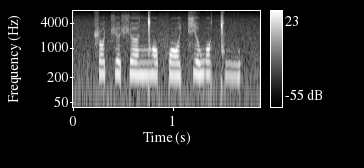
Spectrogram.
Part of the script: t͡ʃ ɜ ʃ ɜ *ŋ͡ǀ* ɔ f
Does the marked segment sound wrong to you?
no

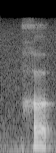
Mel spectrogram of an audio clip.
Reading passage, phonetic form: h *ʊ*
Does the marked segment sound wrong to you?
no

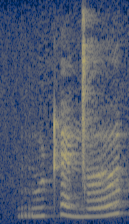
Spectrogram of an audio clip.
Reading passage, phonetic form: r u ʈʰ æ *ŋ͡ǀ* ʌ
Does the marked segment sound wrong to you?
no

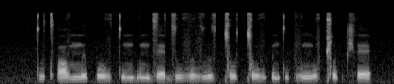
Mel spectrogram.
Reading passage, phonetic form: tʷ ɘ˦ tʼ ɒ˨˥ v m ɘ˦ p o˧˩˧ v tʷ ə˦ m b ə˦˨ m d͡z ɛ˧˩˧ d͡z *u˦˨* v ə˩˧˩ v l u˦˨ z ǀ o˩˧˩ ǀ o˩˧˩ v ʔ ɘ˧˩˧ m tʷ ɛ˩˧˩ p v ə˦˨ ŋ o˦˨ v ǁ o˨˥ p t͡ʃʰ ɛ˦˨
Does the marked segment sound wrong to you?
no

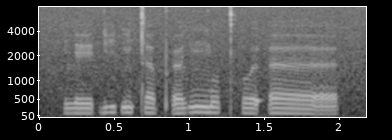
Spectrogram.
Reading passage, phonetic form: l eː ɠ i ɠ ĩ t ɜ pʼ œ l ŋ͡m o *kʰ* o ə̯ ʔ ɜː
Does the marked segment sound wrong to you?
no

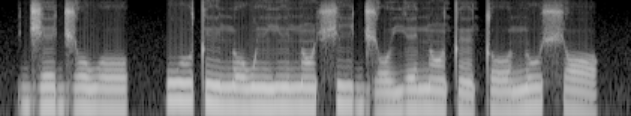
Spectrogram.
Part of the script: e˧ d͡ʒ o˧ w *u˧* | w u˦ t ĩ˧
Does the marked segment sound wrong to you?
yes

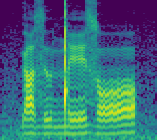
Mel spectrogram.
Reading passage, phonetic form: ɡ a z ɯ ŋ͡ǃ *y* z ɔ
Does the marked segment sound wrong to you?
yes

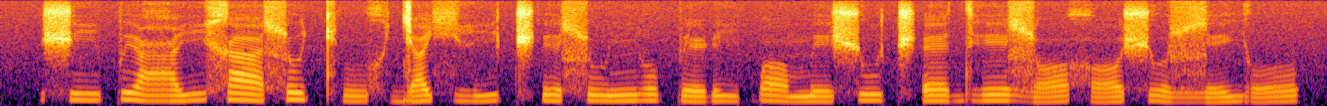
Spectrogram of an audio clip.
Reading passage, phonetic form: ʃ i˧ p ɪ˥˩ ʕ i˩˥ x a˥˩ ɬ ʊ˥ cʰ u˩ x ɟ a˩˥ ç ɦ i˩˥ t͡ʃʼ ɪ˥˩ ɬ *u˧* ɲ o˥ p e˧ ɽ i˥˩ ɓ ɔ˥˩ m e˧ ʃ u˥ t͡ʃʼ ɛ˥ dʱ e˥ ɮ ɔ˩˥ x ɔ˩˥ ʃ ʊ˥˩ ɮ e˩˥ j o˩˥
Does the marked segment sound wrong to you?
no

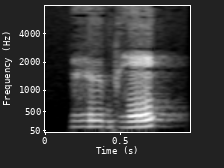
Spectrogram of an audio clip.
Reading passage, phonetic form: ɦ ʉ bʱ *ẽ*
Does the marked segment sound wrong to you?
no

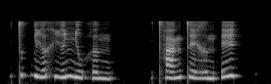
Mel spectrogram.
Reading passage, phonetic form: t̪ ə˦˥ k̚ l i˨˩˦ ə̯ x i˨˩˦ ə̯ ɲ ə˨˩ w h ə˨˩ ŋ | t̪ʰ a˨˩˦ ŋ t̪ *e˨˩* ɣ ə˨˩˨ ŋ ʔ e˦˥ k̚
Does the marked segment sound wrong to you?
no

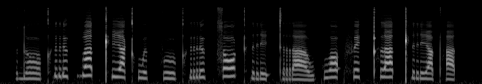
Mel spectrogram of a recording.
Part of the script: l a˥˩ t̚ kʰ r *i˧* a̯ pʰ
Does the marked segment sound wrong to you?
yes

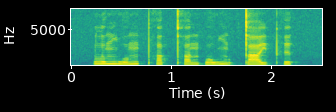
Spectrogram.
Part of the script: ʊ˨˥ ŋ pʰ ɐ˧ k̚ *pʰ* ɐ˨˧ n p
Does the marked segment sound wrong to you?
no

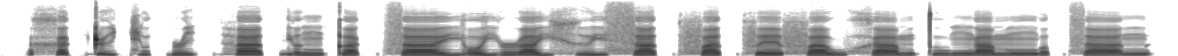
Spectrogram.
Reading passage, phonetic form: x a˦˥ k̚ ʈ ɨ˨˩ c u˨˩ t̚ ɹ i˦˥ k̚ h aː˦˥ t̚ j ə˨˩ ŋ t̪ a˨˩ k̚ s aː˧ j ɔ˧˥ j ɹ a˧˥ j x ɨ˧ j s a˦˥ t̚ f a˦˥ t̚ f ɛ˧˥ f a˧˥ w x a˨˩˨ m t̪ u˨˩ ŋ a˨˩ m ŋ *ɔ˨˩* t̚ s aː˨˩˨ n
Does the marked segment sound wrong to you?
no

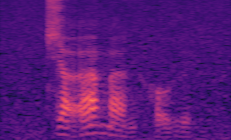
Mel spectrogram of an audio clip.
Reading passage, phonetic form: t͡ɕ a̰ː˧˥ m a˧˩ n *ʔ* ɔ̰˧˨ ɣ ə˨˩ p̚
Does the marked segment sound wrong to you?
yes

